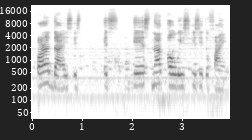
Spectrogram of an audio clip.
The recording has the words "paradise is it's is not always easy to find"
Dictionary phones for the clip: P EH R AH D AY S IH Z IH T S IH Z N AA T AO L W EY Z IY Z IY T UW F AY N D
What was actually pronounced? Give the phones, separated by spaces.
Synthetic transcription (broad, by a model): P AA R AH D AY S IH IH T S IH S N AA T AO L W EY S IY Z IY T UW F AY N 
